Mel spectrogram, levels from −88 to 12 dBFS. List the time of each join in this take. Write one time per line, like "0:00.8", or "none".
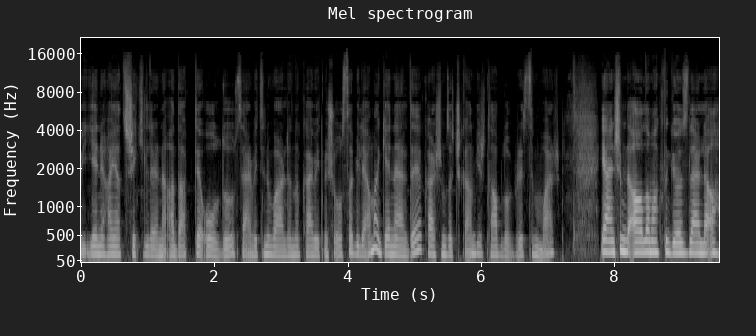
none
